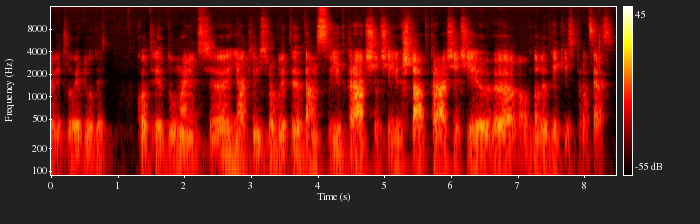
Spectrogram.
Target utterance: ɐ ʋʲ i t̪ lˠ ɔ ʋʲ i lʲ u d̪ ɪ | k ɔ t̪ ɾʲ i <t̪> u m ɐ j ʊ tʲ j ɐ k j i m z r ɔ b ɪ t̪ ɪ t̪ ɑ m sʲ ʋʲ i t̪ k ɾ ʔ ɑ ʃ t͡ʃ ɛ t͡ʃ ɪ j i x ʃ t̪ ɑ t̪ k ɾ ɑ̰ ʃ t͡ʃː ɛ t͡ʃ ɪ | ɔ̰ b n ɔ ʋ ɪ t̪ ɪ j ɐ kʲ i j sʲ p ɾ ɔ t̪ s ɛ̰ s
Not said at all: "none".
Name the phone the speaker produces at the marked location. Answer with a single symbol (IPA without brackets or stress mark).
d̪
